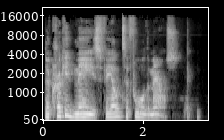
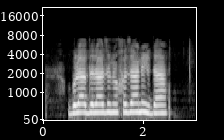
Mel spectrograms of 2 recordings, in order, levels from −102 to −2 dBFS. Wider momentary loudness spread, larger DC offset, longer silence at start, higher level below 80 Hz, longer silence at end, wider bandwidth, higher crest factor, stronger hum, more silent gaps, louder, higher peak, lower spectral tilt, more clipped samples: first, 10 LU vs 6 LU; neither; second, 0.05 s vs 0.5 s; first, -52 dBFS vs -64 dBFS; second, 0.2 s vs 0.6 s; first, 16 kHz vs 6.2 kHz; about the same, 16 dB vs 14 dB; neither; neither; second, -19 LUFS vs -14 LUFS; about the same, -4 dBFS vs -2 dBFS; second, -4.5 dB/octave vs -6 dB/octave; neither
